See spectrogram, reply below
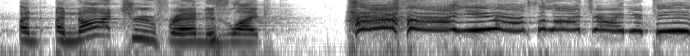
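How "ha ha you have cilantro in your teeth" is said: shrill, loud, high jeering taunt. Acting out a bad friend pointing out food in your teeth: loud mocking across a room. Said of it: "like across the restaurant".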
